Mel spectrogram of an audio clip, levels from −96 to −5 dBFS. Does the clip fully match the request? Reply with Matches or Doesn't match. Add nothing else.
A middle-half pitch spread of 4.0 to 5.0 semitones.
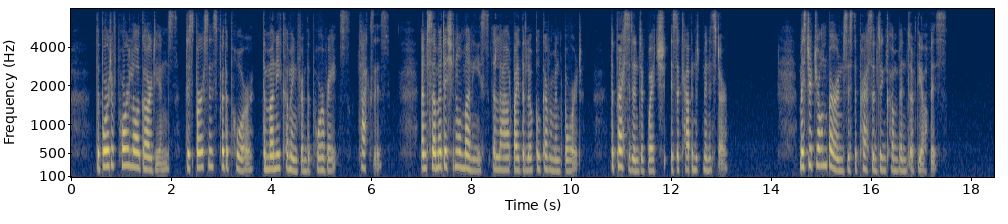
Matches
